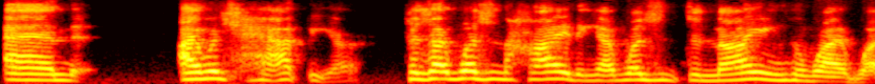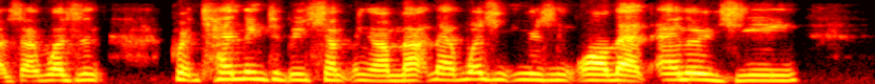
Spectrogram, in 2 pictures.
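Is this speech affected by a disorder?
Yes: cleft lip and palate; bilateral, congenital, more than 20 surgeries from age 2 months to late twenties.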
